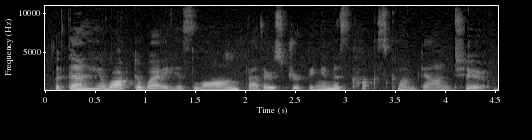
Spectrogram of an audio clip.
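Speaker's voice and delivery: ordinary delivery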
